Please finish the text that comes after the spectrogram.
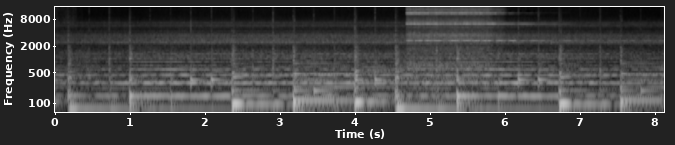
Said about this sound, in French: La sonnette de mon appartement vibre comme un bourdon. Mon père est arrivé plus tôt que prévu et ne décolle pas son doigt de l'interrupteur.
